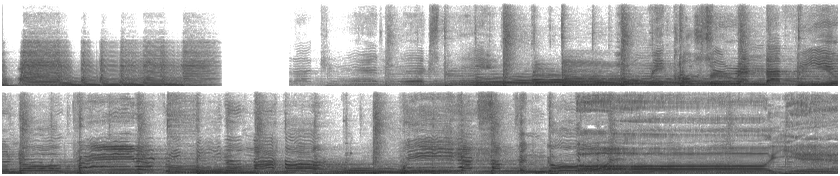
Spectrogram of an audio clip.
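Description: A mellow country duet with sung vocals over steady guitar and band accompaniment plays loud, after a brief opening snippet and a short pause.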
